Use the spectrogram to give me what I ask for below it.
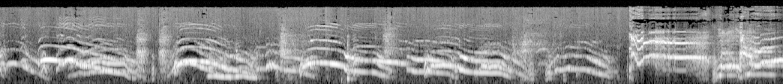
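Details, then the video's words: Several puppies howling together in overlapping, swooping arcs that rise and fall continuously, ending in a brighter, steadier chorus of held notes. "CUTE PUPPIES HOWLING COMPILATION"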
